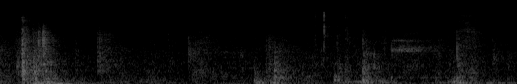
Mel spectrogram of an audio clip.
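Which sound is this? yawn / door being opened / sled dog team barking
door being opened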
